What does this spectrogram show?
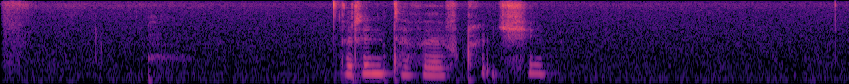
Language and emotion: Russian, neutral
